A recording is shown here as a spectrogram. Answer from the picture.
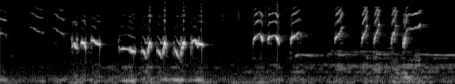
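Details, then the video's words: Greater green leafbird singing loudly as a lure to prompt other leafbirds into song: a run of warbled whistles followed by high clipped chirps, with a steady faint hum and low rumble behind. "Pancingan suara lantang cucak ijo gacor full nembak langsung cepat buka paruh"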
